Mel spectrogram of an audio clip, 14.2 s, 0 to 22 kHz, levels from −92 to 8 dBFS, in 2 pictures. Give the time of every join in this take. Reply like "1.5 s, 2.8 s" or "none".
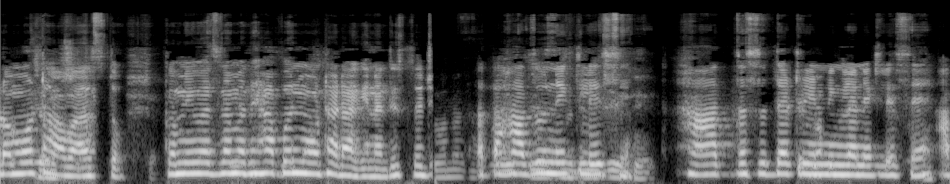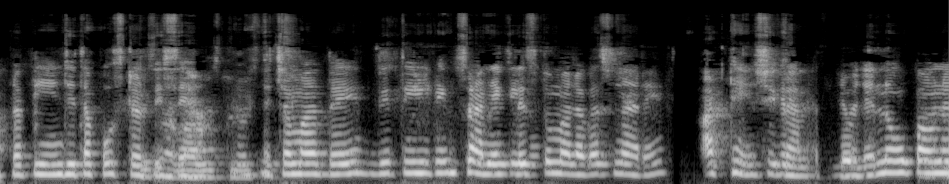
3.2 s, 12.2 s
